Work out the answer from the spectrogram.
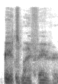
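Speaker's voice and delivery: soft, low imitated reply; low mimicked mutter. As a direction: answer in a hushed, low mock voice. Retold answer to "Fiddler?.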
